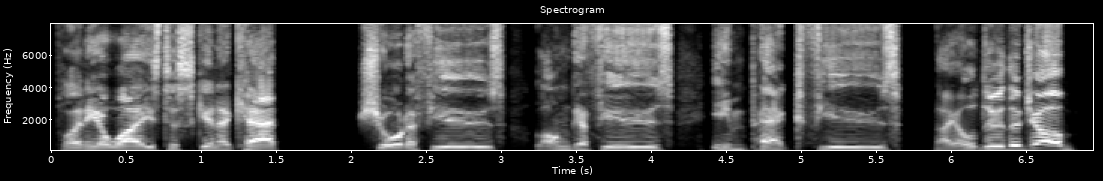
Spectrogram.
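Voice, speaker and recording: A man's voice: fairly high pitch, fairly even intonation, a little slow, no room sound, clean studio sound, close to an everyday voice. A man playing a seasoned, grumbling artillery gunner in a war game, matter-of-fact in manner. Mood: instructive. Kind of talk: video game unit voice lines.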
